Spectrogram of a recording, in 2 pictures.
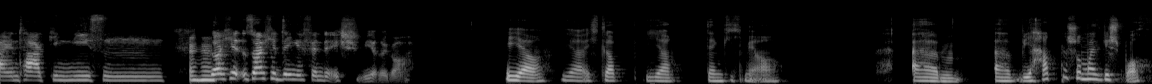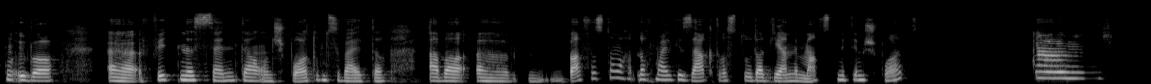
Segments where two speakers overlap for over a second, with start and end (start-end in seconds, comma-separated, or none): none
